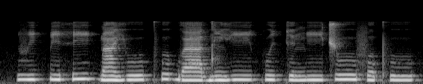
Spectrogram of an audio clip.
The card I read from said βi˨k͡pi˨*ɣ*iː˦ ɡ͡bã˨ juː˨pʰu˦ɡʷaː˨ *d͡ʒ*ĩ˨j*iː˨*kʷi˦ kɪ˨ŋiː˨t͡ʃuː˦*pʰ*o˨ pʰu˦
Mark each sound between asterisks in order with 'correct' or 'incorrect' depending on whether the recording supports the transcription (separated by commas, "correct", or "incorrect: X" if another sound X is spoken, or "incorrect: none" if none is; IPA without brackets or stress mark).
incorrect: h, incorrect: d, incorrect: iː˦˨, incorrect: f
